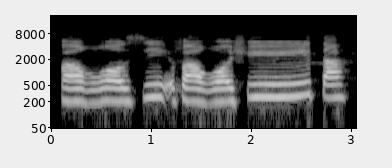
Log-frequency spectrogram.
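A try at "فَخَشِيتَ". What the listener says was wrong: Bukan go, tapi kho, ini khoir, khoir, khoir. kho-nya ini ya. Khoir, khoir, khoir, khoir, khoir, khoir. Bukan go. Kho. Fakho.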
